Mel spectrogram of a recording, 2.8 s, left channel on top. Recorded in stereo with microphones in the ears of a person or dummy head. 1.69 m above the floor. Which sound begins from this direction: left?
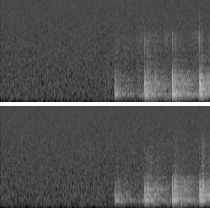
Running footsteps, at 1.5 s.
